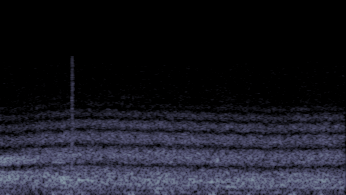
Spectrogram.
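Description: Steady background hum and hiss of the recording during a pause in speech, with a few faint steady tones and one faint click about a second in.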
